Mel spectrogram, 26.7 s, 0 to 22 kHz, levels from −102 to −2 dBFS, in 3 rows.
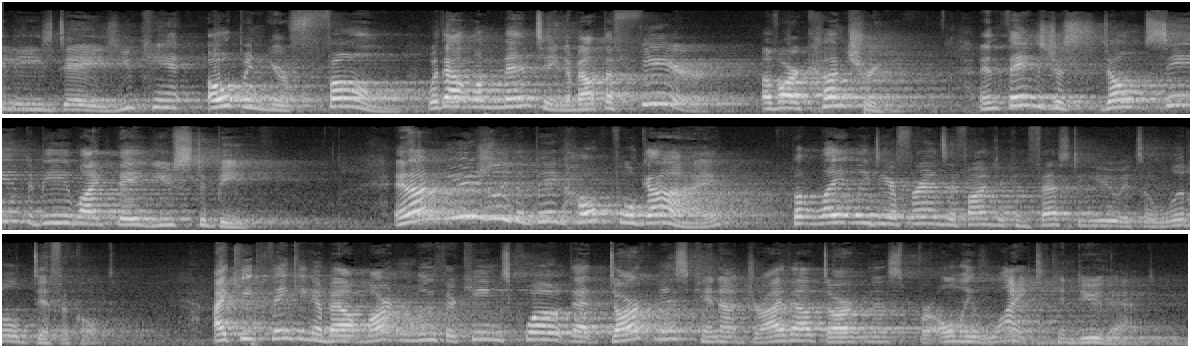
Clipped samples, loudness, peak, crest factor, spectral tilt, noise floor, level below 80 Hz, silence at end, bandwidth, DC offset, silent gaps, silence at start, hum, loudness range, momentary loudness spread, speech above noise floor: under 0.1%; -25 LUFS; -6 dBFS; 18 dB; -4 dB/octave; -51 dBFS; -64 dBFS; 0 s; 16 kHz; under 0.1%; none; 0 s; none; 5 LU; 13 LU; 26 dB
